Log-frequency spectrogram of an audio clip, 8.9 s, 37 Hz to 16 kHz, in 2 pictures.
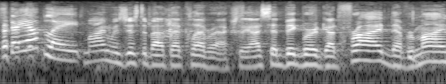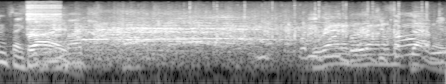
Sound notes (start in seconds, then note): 4.9 cheering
